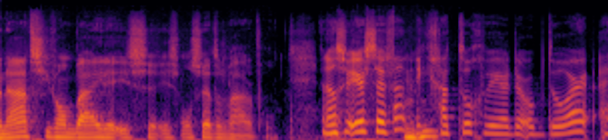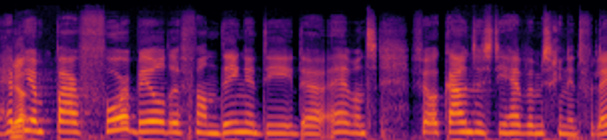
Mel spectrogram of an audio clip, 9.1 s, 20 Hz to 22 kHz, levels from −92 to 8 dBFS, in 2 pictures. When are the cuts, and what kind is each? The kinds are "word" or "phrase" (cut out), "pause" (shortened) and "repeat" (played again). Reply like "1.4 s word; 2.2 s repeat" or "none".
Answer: 3.0 s phrase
